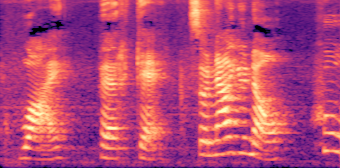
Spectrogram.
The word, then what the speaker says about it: perché: Perché. Why? Perché. With a little accent on the E. Perché. Why? Perché.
